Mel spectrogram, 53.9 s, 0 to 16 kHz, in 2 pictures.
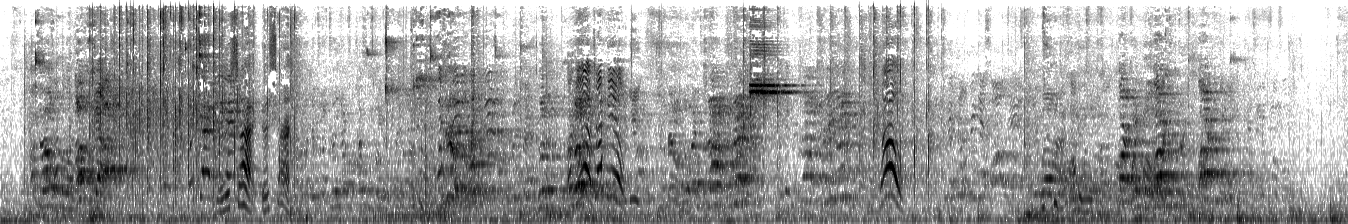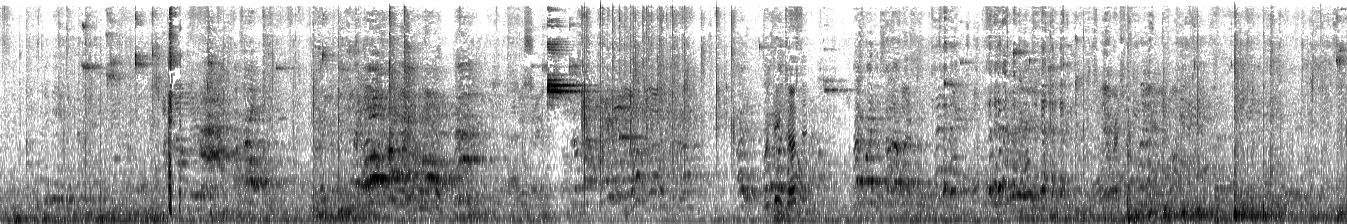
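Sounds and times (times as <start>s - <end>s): sneakers squeaking: 0.2s - 2.0s, 7.2s - 12.4s, 20.3s - 21.4s, 23.6s - 34.4s, 42.1s - 44.4s, 45.1s - 53.9s
crowd chatter echoing: 4.0s - 7.1s
whistle blowing: 15.0s - 16.0s, 37.9s - 38.6s
basketball bouncing: 49.5s - 53.9s.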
